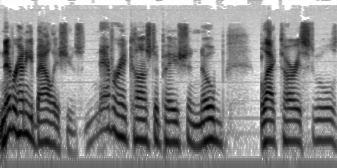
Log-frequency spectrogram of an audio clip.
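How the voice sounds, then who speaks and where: In a quiet background, a man with a fairly high pitch talks at a moderate pace in an unremarkable speaking voice. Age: 60s. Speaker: talk radio host. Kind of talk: call-in radio show.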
